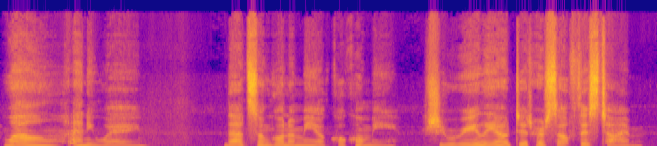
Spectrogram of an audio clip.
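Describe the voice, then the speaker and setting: A woman's voice: medium pitch, lively intonation, lightly acted. A woman playing a self-assured, condescending shrine priestess in a video game, coy and ironic. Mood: composed, wry. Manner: coy, teasing, unhurried irony. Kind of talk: video game character voice acting. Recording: music behind the voice.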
